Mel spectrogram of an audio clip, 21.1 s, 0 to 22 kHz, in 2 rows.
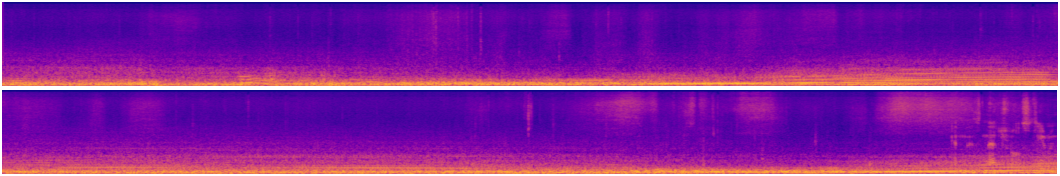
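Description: A Mercedes C43 AMG taking corners, its engine a steady close rumble that rises and falls in pitch through a long sweep, with someone talking over it throughout.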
